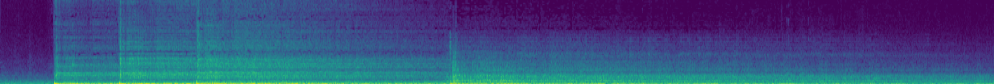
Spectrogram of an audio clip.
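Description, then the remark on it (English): Loud metallic banging inside a ship, in a poorly kept passage with puddles of water: about four heavy, sharp clangs in the first few seconds, each ringing out into a long, echoing rumble that keeps droning between hits. No one speaks. “And as we moved along, we started to hear this incredibly loud metallic banging.”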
